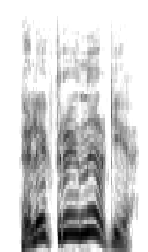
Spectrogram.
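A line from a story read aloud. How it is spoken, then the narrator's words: Triumphant exclamation. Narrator (Russian): воскликнул с видом человека, только что сделавшего великое открытие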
